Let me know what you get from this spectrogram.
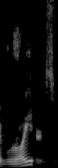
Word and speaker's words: Reuters: Like R-E-U-T-E-R? – Yeah. – Oh, okay. I pronounce that router. Okay, Reuters you pronounce it.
